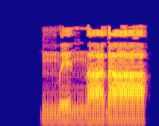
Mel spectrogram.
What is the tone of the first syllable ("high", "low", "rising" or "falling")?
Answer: low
